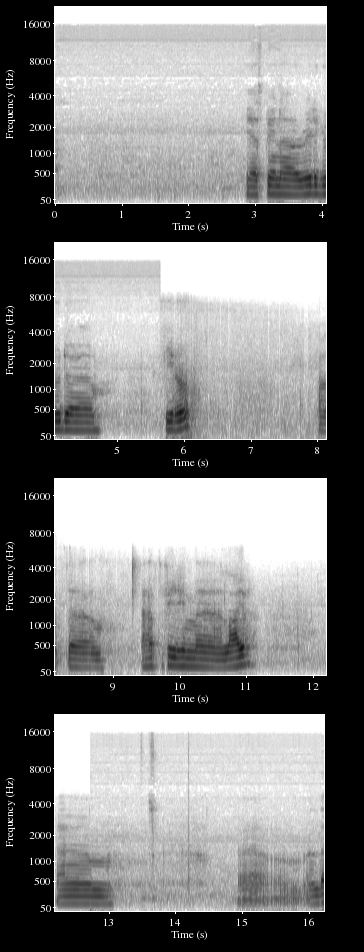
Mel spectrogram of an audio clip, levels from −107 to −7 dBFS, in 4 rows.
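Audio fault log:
5.65–12.77 s: call bitrate drop. The top end narrows to 6 kHz and the sound coarsens, pointing to roughly 32 falling to 7 kbps; clearing by 12.77 s distinguishes it from fixed filtering.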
